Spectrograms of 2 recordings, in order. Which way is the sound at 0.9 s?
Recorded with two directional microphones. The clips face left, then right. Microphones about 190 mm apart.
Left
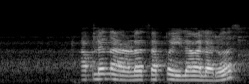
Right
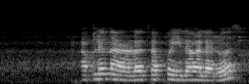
30° left (ahead or behind).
